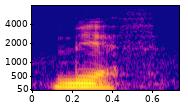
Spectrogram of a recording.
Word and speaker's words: myth: short I sound middle the Y in myth is a vowel and it also matches the rule for the short I sound myth number two the i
